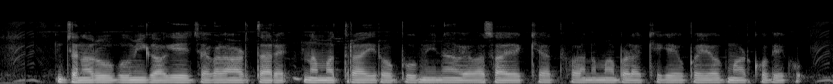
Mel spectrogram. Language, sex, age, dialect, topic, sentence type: Kannada, male, 18-24, Mysore Kannada, agriculture, statement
